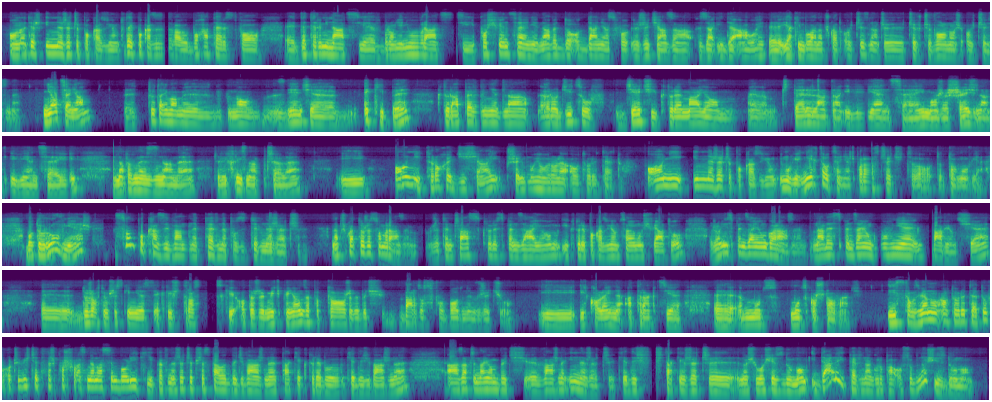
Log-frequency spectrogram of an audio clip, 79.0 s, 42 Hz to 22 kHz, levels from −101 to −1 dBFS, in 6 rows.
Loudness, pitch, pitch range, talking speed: -19 LUFS, 110 Hz, 100-130 Hz, 145 wpm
